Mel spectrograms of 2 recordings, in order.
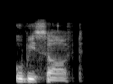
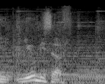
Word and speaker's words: Ubisoft: Today, we will talk about Ubisoft Entertainment Société Anonyme from France.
